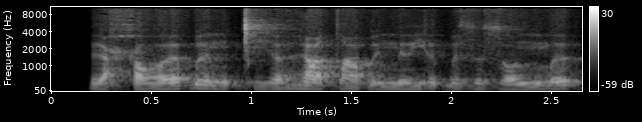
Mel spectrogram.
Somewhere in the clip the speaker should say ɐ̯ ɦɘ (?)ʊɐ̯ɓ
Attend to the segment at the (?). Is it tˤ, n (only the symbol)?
tˤ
